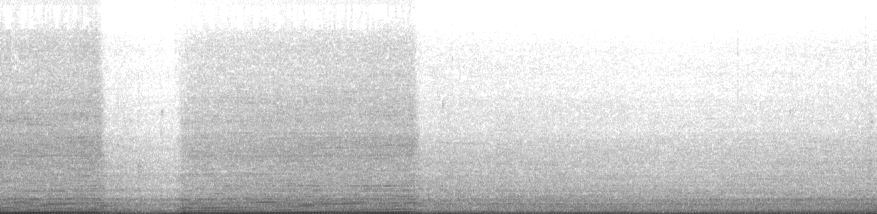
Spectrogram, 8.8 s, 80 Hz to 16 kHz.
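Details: VQ-swapped Nissan S13 240SX with CD transmission, stock headers, no cats, after exhaust rework with added bends tied into the existing system: revs up cleanly and drops to a smooth, even idle, deep tame note, no rasp or drone.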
